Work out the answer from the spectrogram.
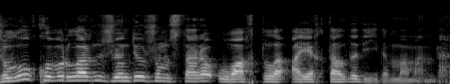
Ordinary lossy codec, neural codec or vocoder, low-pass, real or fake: none; vocoder, 22.05 kHz, 80 mel bands, Vocos; none; fake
